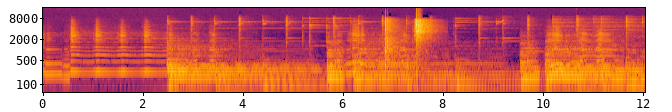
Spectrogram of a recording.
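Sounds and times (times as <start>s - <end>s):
jazzy orchestral score: 2.3s - 4.4s, 5.7s - 8.2s, 9.6s - 12.0s
cartoon mousetrap snapping shut: 6.8s - 8.0s.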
